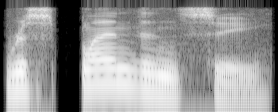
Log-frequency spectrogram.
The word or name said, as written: resplendency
